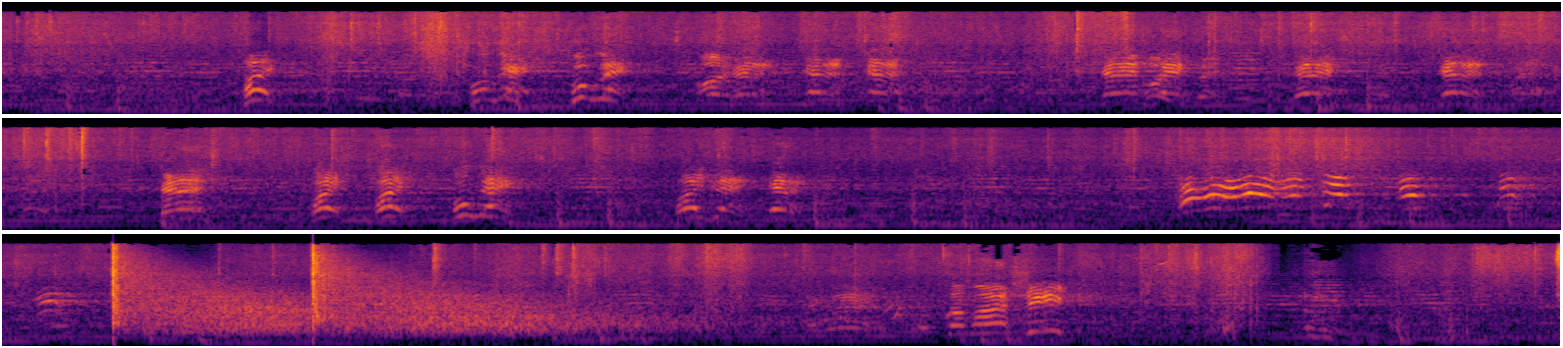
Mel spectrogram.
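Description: A small dog, the wire-haired fox terrier, barks and yaps repeatedly in the undergrowth while working a wild boar, with background music underneath. About sixteen seconds in, a hunting gun fires two shots about a second apart, followed by a few seconds of rushing noise.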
